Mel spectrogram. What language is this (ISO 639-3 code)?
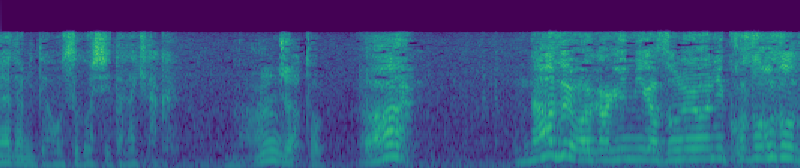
jpn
